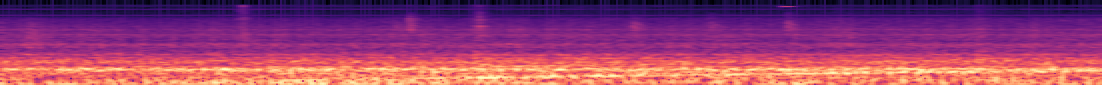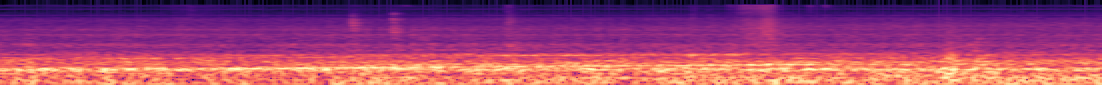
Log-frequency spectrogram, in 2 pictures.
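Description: A train's electric motor whines, rising steadily in pitch as the train speeds up.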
